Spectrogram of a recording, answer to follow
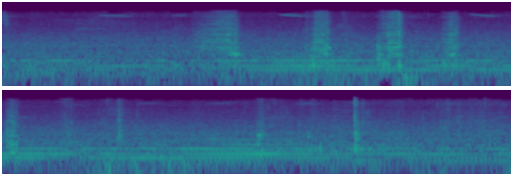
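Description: Steady low hum of a colony of honey bees on open hive frames. Irregular scraping and rubbing strokes come over it, the clearest about two, three, four, five and eight and a half seconds in.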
